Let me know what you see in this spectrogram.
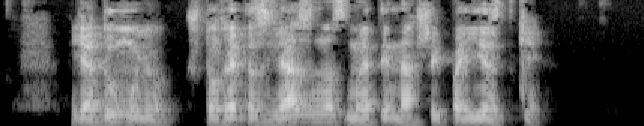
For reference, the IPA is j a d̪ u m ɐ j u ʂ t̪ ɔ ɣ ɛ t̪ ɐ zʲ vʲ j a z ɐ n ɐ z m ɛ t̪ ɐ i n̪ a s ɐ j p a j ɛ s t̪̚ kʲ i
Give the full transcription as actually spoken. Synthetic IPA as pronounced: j a d̪ u m ɐ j u ʂ t̪ ɔ ɣ ɛ t̪ ɐ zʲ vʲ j a z ɐ n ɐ z m ɛ t̪ ɐ j n̪ a ʂ ɐ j p a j ɛ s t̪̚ kʲ i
